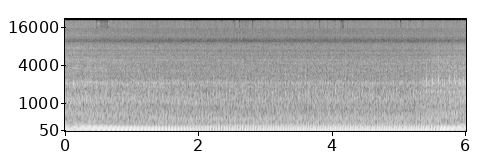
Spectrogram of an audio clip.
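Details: 420A four-cylinder engine at a steady idle with an uneven light knock over the low hum. Possibly piston slap or a valvetrain knock; the cause is suspected, not confirmed.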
